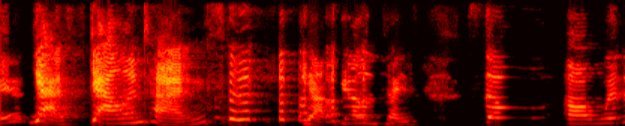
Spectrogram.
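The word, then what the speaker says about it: Galentine: gallentine g I still can't say it right gallentine is that how we say it yes gallentine yeah gallentine so uh when and I were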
